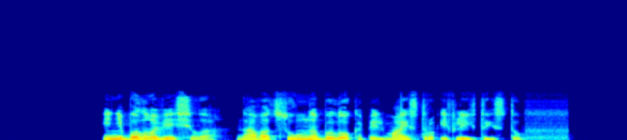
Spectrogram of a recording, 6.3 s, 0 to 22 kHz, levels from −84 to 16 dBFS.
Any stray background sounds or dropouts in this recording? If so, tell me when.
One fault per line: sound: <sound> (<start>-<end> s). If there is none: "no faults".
no faults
